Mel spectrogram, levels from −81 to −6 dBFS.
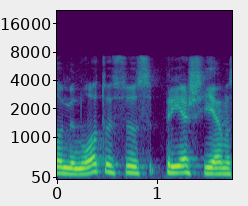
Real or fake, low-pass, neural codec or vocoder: real; 7.2 kHz; none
